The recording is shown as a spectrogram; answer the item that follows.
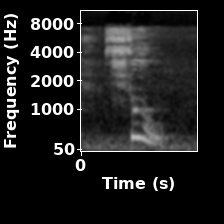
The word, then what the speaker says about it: sous: Please note the difference between these two. The pronunciation for is, it has the oo sound. Sous. Here it has the u sound.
